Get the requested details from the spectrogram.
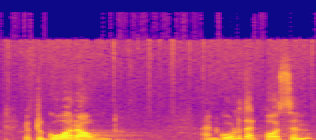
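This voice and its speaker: A woman with an Indian English accent hosting a corporate live event, teasing the crowd and leading loud cheers and laughter. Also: fairly high pitch, moderate pace. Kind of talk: energetic live event hosting with audience exercises. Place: large indoor event hall. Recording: echoey hall sound.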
